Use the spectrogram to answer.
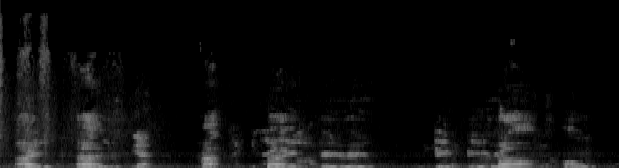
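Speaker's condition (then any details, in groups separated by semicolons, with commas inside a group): Cerebral palsy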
